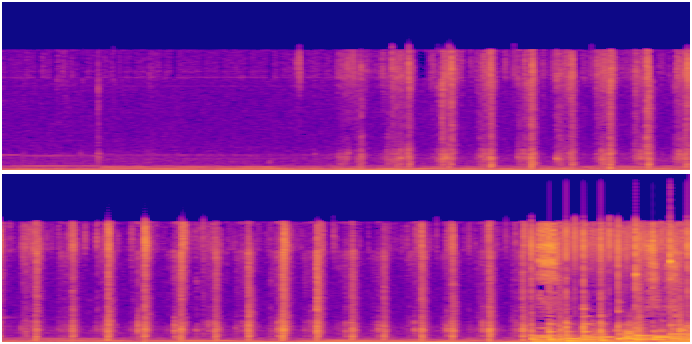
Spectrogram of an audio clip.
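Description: Soft background music with a fast, even clicking from about three seconds in, roughly five clicks a second. Near the end a phone's ringtone melody starts, louder than the rest.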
